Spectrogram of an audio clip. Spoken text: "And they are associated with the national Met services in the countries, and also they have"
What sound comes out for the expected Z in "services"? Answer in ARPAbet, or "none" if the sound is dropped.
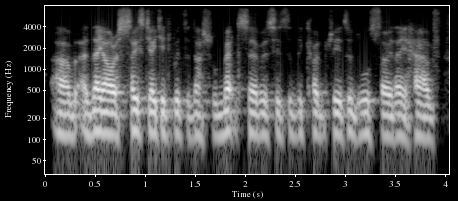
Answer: Z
